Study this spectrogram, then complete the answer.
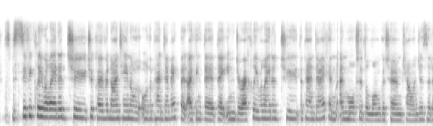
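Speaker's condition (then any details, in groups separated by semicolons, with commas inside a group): No condition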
